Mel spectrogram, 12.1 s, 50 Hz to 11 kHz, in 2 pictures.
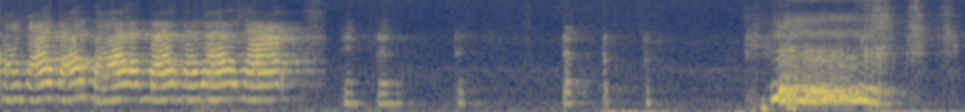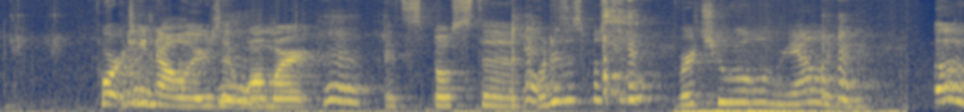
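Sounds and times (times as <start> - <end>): faint giggles: 3.5 - 6.6.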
